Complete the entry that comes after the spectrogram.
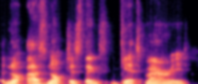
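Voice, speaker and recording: A man's voice: on the low side, steady tone, normal speed. A man from England, a podcast guest, chatting casually with restarts, laughs and self-deprecating asides.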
